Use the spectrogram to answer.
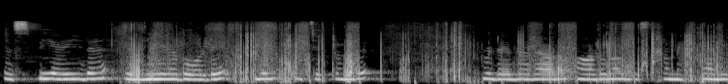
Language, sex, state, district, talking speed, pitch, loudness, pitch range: Malayalam, female, Kerala, Kozhikode, 90 wpm, 245 Hz, -18 LUFS, 235-255 Hz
